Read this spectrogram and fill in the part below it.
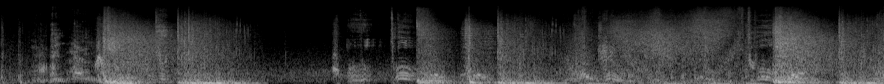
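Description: Heavy punches and kicks thud and smack in quick bursts.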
